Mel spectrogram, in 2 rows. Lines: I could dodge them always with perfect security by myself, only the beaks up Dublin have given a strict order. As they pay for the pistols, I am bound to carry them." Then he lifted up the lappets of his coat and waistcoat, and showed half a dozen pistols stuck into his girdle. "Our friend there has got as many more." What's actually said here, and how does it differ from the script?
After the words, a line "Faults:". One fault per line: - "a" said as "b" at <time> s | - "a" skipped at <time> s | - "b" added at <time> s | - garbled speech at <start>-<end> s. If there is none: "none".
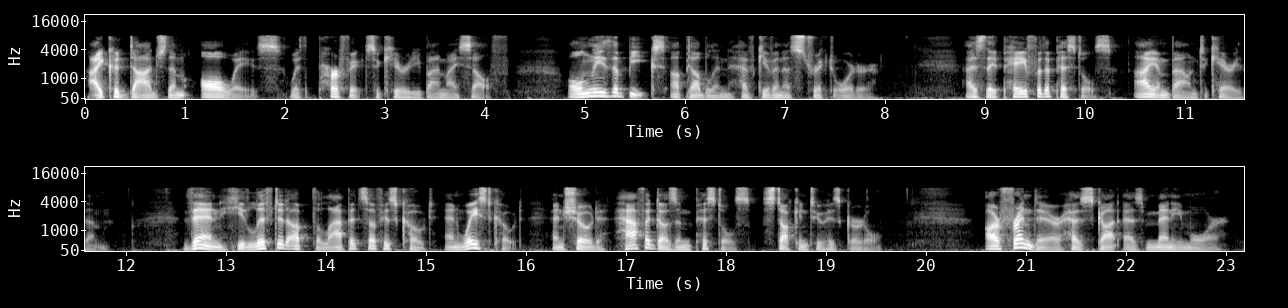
I could dodge them always with perfect security by myself, only the beaks up Dublin have given a strict order. As they pay for the pistols, I am bound to carry them." Then he lifted up the lappets of his coat and waistcoat, and showed half a dozen pistols stuck into his girdle. "Our friend there has got as many more."
Faults:
none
